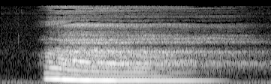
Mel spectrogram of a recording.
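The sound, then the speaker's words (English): Long audible exhale during a guided breathing exercise, a soft voiced sigh that begins abruptly and slowly falls in pitch as it fades, heard alone and fairly quiet. “Breathe in and out.”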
